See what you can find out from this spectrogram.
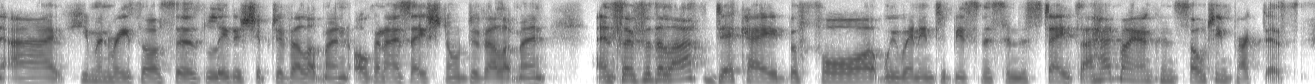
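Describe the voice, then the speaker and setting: An Australian woman chats as a podcast guest with a bright, forceful voice, telling stories with lots of energy and frequent laughs. The recording sounds a little dull and lo-fi. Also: low voice. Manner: lively storyteller, laughs often. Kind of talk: casual interview chat.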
